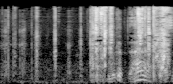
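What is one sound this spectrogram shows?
Fingers press and rustle in soil inside a glass jar.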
